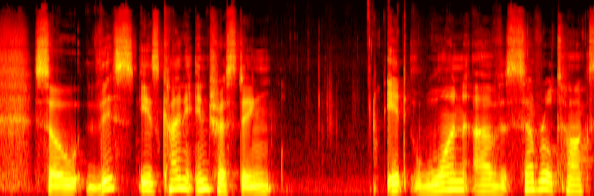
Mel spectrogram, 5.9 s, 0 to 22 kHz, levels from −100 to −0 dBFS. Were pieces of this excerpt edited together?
yes; 2 cuts; at 1.4 s, 4.1 s

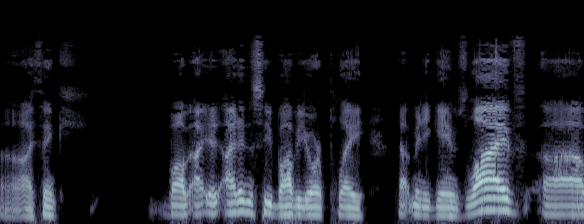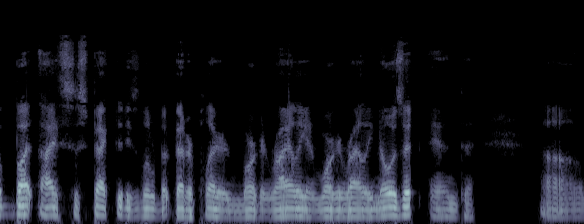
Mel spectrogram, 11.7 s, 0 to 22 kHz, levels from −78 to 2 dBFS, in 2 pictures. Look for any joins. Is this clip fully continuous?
yes; 0 cuts

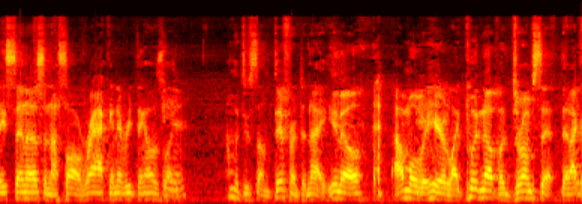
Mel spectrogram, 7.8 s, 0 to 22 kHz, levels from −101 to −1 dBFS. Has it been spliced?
no; 0 cuts

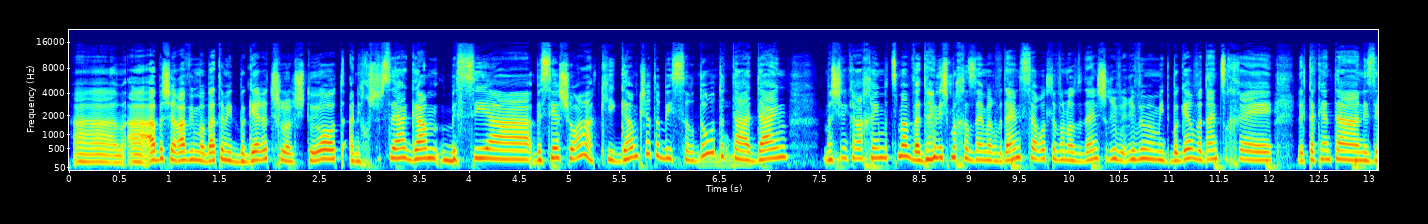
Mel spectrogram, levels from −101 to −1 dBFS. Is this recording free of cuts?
yes; 0 cuts

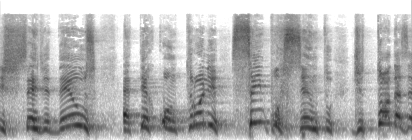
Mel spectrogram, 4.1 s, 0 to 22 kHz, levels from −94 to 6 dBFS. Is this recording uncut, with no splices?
yes; 0 cuts

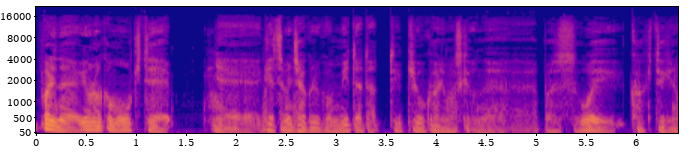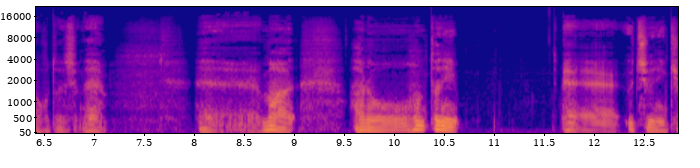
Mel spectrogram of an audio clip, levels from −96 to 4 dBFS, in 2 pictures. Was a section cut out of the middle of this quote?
no; 0 cuts

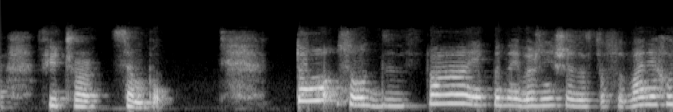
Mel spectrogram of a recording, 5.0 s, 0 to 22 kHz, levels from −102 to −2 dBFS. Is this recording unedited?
yes; 0 cuts

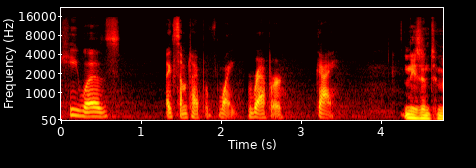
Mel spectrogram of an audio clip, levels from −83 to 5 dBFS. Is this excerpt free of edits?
no; 1 cut; at 2.3 s

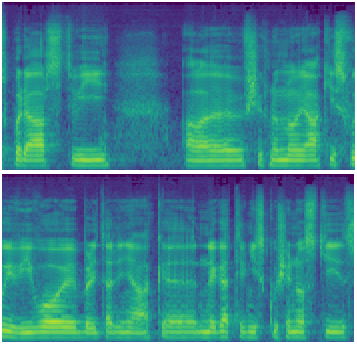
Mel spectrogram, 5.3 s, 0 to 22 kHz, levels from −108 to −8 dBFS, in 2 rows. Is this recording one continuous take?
yes; 0 cuts

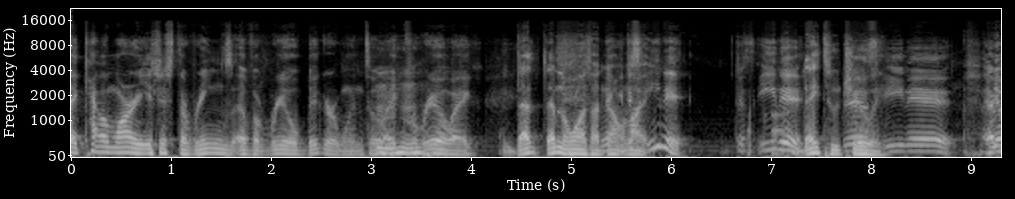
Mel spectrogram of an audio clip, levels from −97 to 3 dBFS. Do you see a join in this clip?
no; 0 cuts

